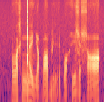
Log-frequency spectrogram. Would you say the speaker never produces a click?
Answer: no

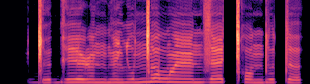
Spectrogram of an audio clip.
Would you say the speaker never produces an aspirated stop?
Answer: no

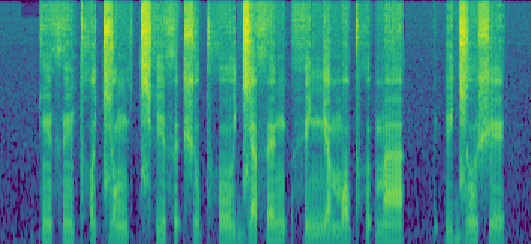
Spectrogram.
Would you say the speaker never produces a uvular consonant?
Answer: yes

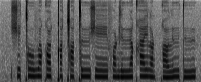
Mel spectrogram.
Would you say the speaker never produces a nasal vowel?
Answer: yes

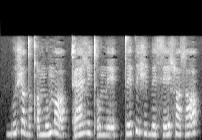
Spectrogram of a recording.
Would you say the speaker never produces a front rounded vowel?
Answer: yes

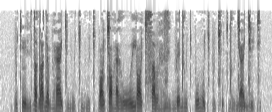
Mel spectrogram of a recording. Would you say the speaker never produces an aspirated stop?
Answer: yes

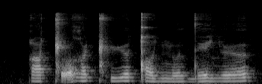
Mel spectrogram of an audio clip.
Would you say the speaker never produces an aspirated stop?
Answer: no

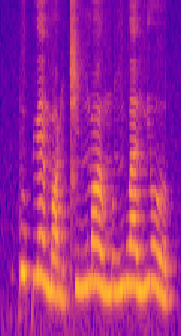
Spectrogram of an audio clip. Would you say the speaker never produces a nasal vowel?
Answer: yes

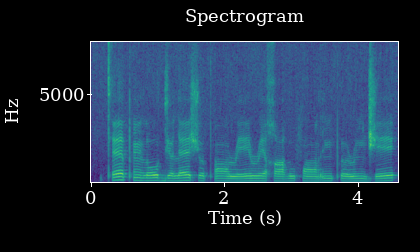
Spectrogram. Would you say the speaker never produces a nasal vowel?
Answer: no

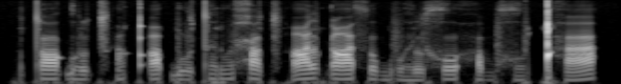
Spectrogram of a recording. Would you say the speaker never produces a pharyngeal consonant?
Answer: no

